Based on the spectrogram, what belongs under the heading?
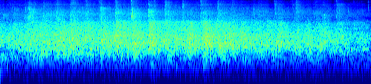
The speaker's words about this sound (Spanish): Yo creo que Él merece que le brindemos un fuerte aplauso en esta mañana.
